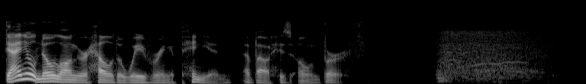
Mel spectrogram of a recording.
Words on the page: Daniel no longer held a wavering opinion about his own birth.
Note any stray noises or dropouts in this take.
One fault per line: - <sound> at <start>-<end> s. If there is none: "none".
- sigh at 4.3-5.6 s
